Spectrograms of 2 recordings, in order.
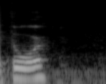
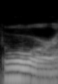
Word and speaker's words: Thor: yours that's fine and you can say thor but not thor like some people thor i like an old long o but whatever i'm not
